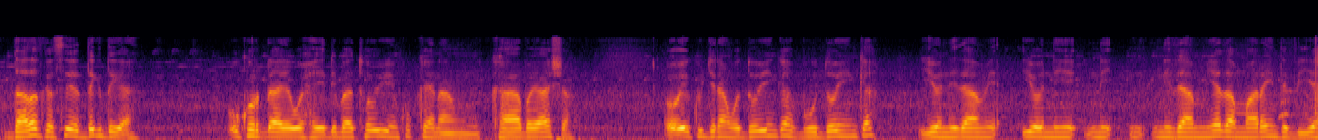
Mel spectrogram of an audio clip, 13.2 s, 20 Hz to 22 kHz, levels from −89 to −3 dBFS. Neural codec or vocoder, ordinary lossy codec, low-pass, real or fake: none; none; 7.2 kHz; real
